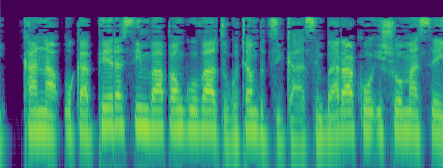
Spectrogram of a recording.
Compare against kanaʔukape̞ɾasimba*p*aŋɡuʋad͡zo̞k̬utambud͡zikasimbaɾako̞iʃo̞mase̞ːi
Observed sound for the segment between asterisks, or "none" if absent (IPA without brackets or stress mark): p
